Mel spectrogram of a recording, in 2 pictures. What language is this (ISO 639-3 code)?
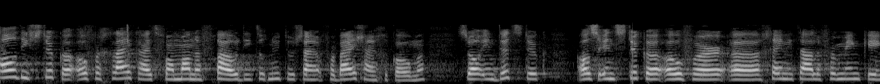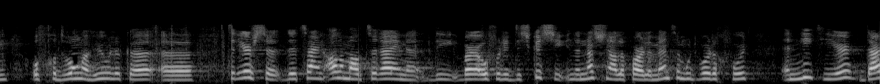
nld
